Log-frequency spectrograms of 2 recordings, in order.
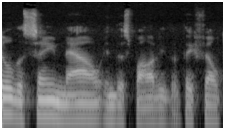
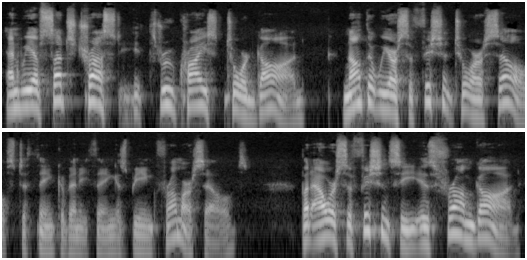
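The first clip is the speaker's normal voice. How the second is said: fiery scripture reading; 7 semitones higher, 7 dB louder than usual. Acted. Reading Paul's letter to the congregation, booming and high. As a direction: thunder the apostle's words from the pulpit. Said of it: "He says".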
